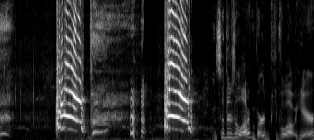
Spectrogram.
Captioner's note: seagull squawk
